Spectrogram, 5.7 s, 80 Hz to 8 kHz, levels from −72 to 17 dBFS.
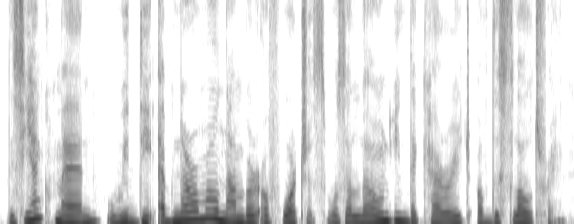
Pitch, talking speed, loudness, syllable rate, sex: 225 Hz, 190 wpm, -14 LUFS, 5.0 syllables/s, female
